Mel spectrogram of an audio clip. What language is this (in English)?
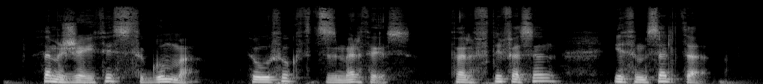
Kabyle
